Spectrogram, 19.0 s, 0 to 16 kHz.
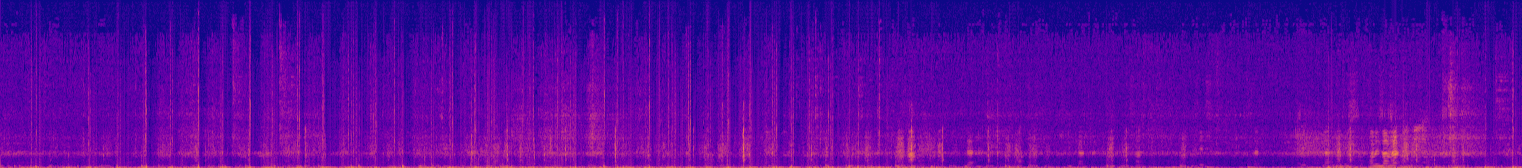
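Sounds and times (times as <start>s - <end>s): heavy low thumps: 0.0s - 15.9s
footsteps: 0.0s - 19.0s.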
